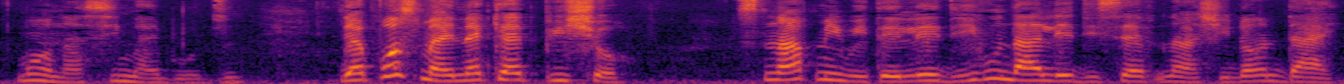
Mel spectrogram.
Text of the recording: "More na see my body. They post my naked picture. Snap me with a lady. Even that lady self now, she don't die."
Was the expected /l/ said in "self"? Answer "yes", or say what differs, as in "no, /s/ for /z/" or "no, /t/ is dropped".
no, /l/ is dropped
